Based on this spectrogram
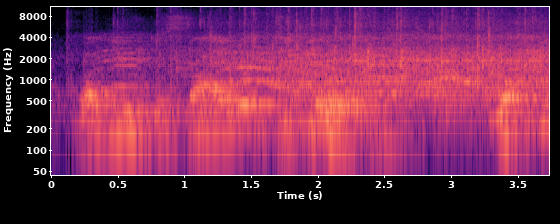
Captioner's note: applause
